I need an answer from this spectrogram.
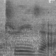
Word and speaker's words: Tresa: But I'm Tresa. Yeah, I know. I get the pronunciation. It's got no H in it.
